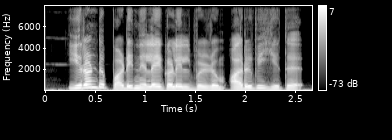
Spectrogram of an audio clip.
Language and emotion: Tamil, neutral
